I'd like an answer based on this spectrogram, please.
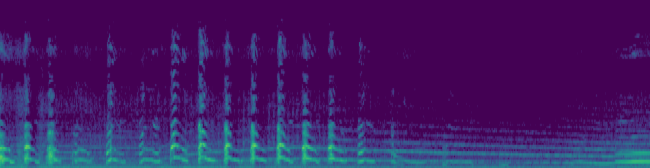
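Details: A female Miniature Schnauzer, scared by a fire truck's horn, gives a run of rising, yelping notes that stretch into a long, falling howl.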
